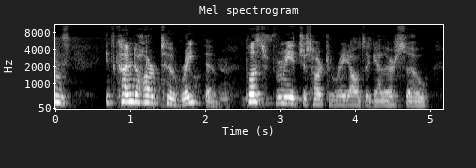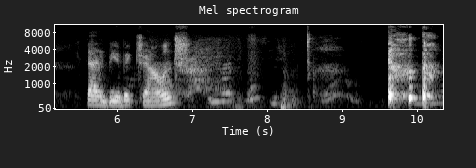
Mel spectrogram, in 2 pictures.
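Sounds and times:
speech: 0:00.0 - 0:08.4
person coughing: 0:09.6 - 0:10.3.

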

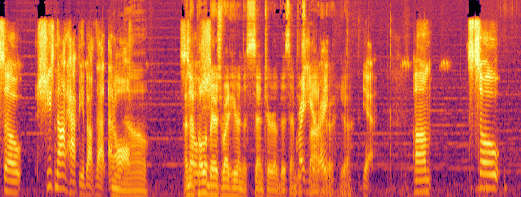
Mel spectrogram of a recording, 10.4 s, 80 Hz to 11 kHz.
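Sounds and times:
speech: 0:00.0 - 0:07.6, 0:08.3 - 0:08.7, 0:09.4 - 0:10.2
crickets chirping in a thin high trill: 0:07.9 - 0:09.2.

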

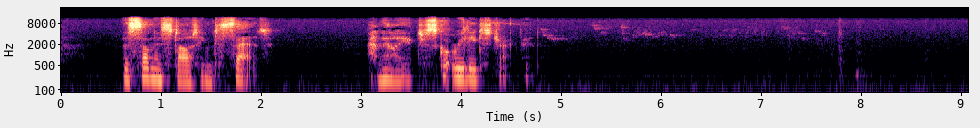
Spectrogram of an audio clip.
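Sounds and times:
low outdoor rumble: 0:00.0 - 0:09.0
speech: 0:00.6 - 0:02.2, 0:03.1 - 0:04.8
small birds tweeting at sunset: 0:03.3 - 0:08.4.

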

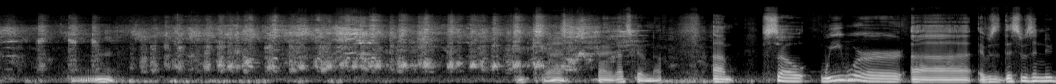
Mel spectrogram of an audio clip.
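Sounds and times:
flamingo calls, nasal goose-like honks: 0:00.0 - 0:06.8
rough noise: 0:00.0 - 0:10.5
speech: 0:01.0 - 0:01.6, 0:05.4 - 0:10.5.

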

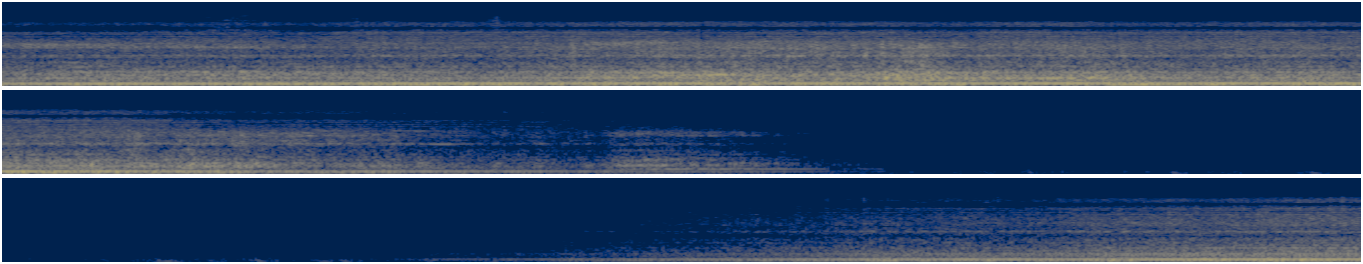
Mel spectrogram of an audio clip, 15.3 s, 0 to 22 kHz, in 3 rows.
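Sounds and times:
car engine roaring: 0:00.0 - 0:08.4, 0:11.8 - 0:15.2
broad road-noise hiss: 0:00.0 - 0:15.2.

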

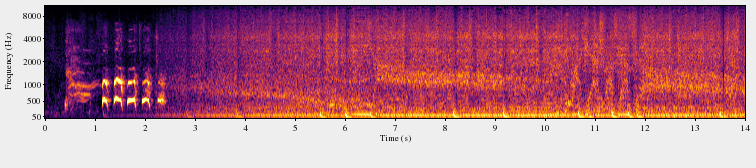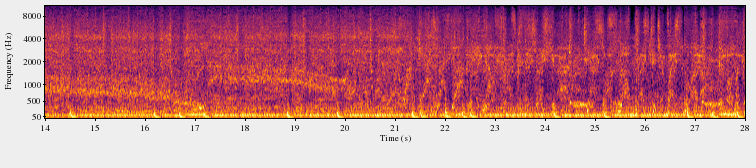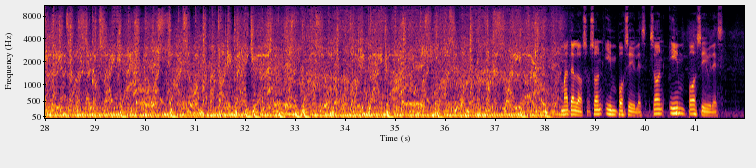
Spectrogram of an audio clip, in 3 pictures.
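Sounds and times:
distorted guitars in a post-hardcore song: 0:00.0 - 0:38.8
laughter: 0:01.1 - 0:02.5
speech: 0:38.5 - 0:41.7.

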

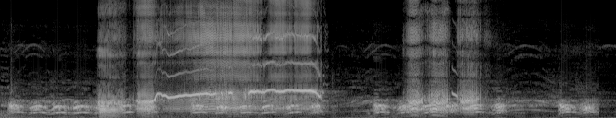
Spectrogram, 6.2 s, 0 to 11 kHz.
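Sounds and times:
dog barking and yelping, defending from leopard: 0:00.0 - 0:06.0
dog squealing: 0:01.0 - 0:03.3, 0:04.0 - 0:05.0.

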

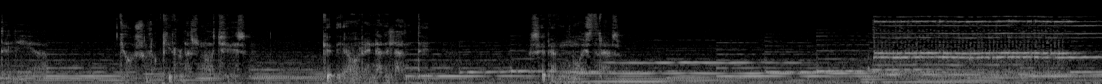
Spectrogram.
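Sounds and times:
dense musical background: 0:00.0 - 0:11.0
speech: 0:01.4 - 0:04.5, 0:05.3 - 0:06.6
telephone bell ringing: 0:08.7 - 0:11.0.

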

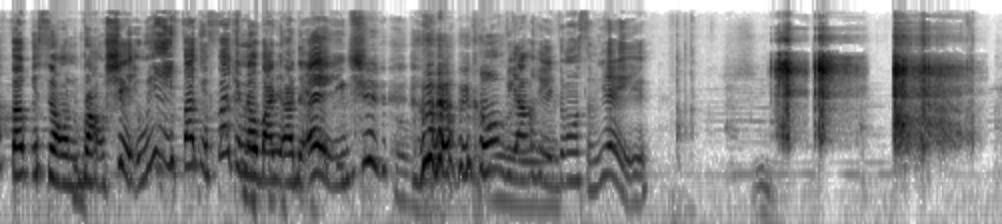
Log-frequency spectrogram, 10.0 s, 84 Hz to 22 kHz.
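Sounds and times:
speech: 0:00.2 - 0:06.6
loud gunshot blasts: 0:07.8 - 0:09.8.

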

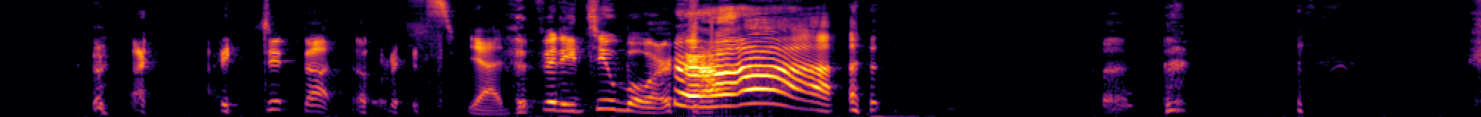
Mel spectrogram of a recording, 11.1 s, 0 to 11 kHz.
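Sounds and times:
speech: 0:00.7 - 0:06.7
laughter: 0:02.6 - 0:04.0
person imitating a feeble horror-movie scream: 0:05.0 - 0:06.4.

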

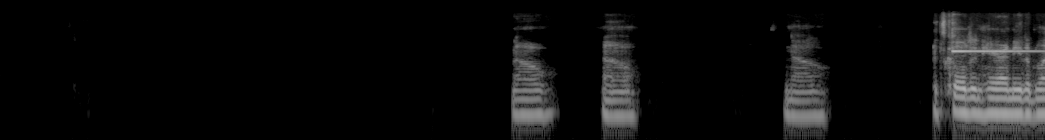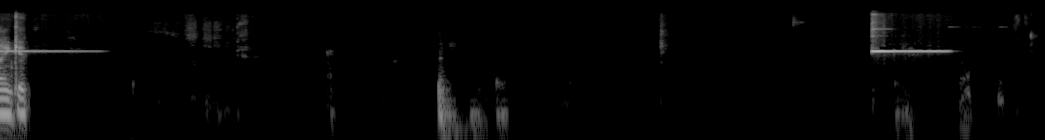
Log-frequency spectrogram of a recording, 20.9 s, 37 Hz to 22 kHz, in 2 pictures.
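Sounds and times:
speech: 0:05.1 - 0:06.4, 0:07.8 - 0:08.4, 0:09.3 - 0:10.8
electronic computer notification chimes during a video meeting: 0:09.4 - 0:10.9.

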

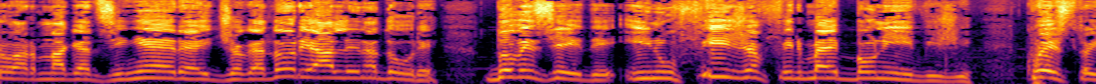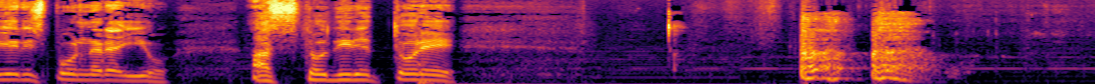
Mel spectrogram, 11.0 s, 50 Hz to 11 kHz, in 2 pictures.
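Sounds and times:
speech: 0:00.0 - 0:08.1, 0:09.5 - 0:09.8
coughing: 0:09.5 - 0:10.4.

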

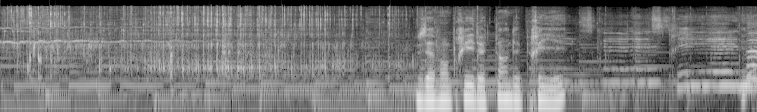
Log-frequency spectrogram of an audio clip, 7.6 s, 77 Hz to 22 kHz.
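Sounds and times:
hot lemon herbal tea pouring into a cup in a small kitchen: 0:00.0 - 0:04.8
speech: 0:04.2 - 0:05.7.

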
